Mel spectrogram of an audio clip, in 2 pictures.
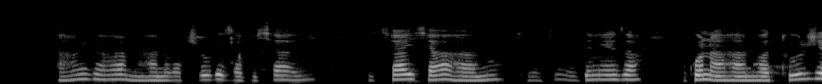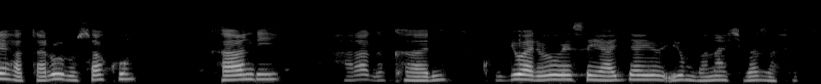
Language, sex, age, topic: Kinyarwanda, female, 18-24, finance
